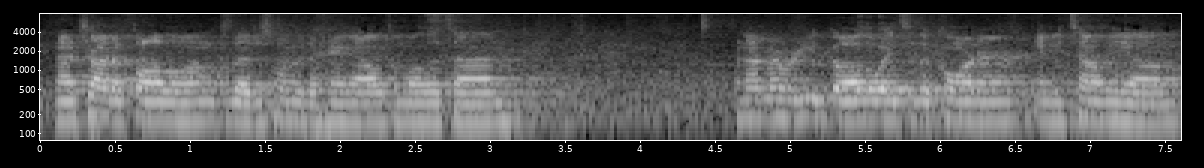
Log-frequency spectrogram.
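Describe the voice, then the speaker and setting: Young male best man, higher voice, rambling heartfelt speech with hesitant delivery, recorded from afar in a reverberant hall. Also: monotone, brisk, darkish tone, slight background noise. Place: large reverberant indoor reception room. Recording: echoey hall, distant microphone.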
